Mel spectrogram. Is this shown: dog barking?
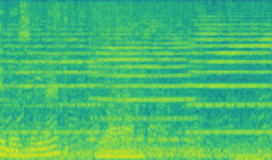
no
